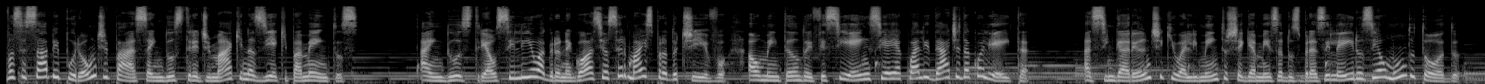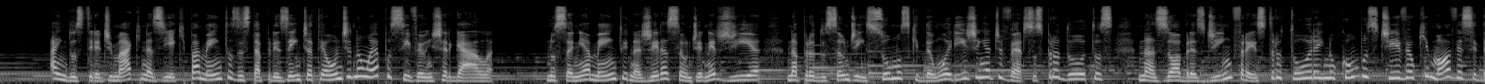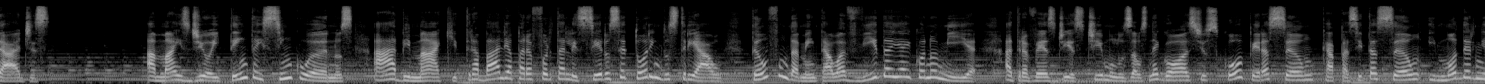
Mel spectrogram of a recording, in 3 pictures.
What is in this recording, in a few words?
institucional; abimaq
